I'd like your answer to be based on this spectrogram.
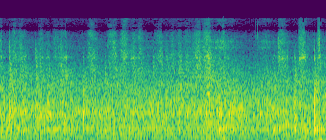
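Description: A maths problem on matrices being written on a board: faint, continuous scratching strokes with small taps, heard quietly and with no talking.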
